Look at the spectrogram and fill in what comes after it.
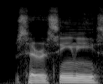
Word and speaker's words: Saracini: is how you would say it, but I grew up Saracini, so I didn't know he was talking to me at the time.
